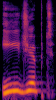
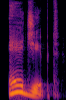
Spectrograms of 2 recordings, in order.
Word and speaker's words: Egypt: Now, I'm not going to teach you how to pronounce Ecuador, but Egypt, I've heard a lot of students say Egypt. Just think of the song. Walk like an Egyptian. It's Egypt, como I latina.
